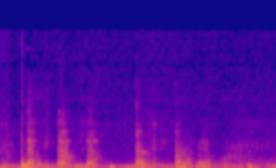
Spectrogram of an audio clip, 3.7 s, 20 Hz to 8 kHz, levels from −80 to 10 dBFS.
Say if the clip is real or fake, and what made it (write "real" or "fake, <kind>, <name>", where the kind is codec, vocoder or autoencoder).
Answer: fake, codec, DAC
